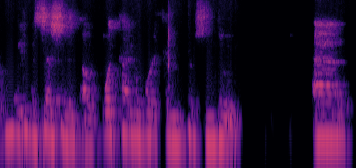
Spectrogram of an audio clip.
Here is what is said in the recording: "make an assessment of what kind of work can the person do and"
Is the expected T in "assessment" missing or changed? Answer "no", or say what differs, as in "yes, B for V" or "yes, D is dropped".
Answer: yes, T is dropped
